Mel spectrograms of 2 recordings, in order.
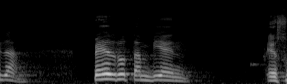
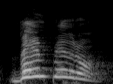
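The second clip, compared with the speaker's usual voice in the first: slow, much higher gentle call; inviting call; 9 semitones higher, 4 dB louder, much slower than usual. Retold or imitated. Jesus inviting Peter to walk toward him, slow and high. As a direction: beckon him onto the water.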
